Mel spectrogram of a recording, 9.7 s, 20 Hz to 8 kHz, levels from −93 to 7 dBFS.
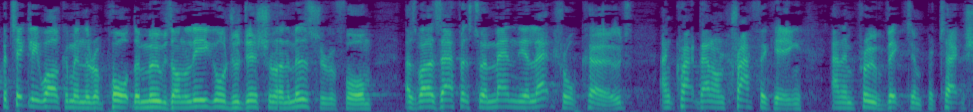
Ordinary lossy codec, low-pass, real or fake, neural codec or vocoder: none; none; real; none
